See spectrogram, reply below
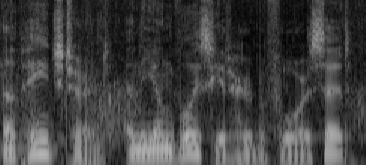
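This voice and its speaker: A man's voice: low voice, wildly swooping pitch, moderate pace, background noise. A man narrating a story from a script as a dramatic reading.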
